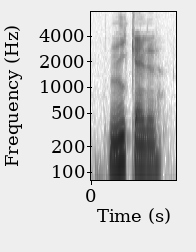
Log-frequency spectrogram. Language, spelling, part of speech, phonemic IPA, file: French, nickel, noun / adjective, /ni.kɛl/, Fr-nickel.ogg
- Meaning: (noun) 1. nickel (metal) 2. atom of nickel; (adjective) 1. spotless 2. perfect, bang on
